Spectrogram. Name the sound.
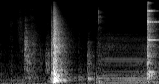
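microwave oven running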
